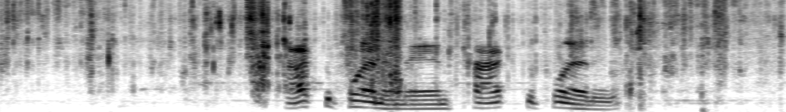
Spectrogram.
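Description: Card pack wrappers crinkle and rustle close by.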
